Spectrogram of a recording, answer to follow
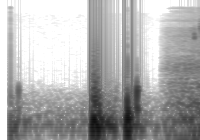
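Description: Heartbeat sound effect: low, dull thumps, a faint pair at first, then a strong beat about a second in followed by a quick double beat.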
